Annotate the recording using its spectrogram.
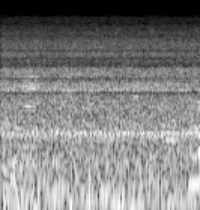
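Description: Steady background hum and hiss, like running machinery, with a few faint constant high tones; no distinct events.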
